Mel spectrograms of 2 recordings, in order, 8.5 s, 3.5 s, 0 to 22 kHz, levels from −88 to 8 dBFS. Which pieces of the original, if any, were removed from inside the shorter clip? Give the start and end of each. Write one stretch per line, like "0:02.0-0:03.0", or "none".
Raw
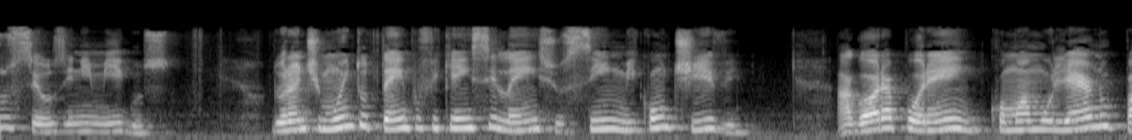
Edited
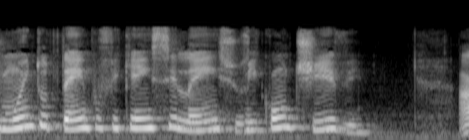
0:04.2-0:04.7

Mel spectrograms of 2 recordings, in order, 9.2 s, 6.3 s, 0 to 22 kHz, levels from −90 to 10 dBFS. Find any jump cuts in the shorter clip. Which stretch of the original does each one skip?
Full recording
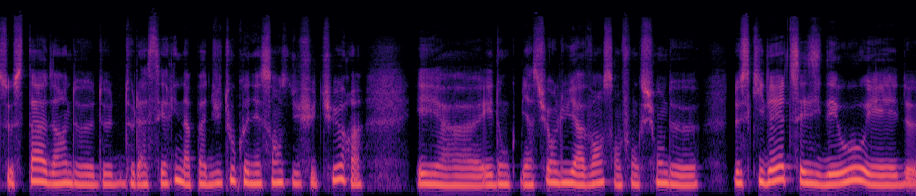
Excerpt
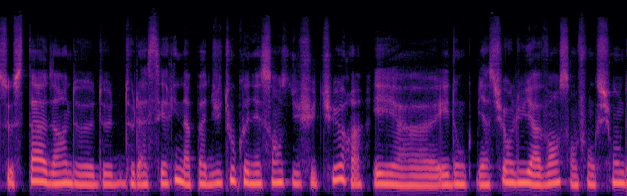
0:03.7-0:04.1

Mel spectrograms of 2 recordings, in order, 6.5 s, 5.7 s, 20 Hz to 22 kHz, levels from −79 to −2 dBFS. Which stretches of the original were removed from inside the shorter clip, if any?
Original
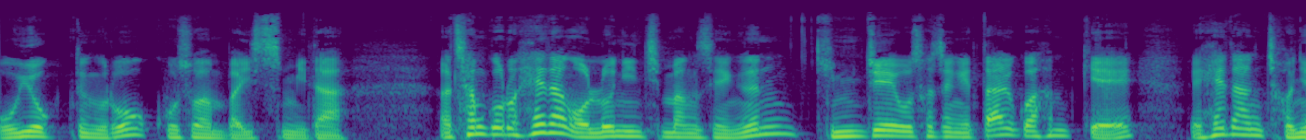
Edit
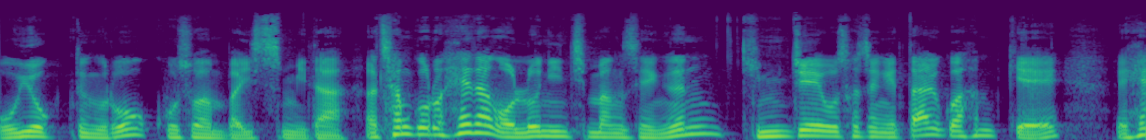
0:01.8-0:02.2

